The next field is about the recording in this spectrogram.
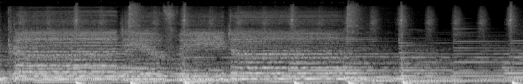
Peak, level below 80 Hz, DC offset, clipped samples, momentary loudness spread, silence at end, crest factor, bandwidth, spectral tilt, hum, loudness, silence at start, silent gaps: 0 dBFS; -22 dBFS; under 0.1%; under 0.1%; 7 LU; 0 s; 14 dB; 20 kHz; -6 dB/octave; none; -15 LUFS; 0 s; none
